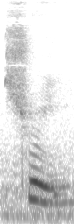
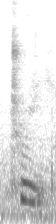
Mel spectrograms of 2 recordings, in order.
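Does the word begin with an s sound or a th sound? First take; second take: s sound; th sound. First: The word begins with an s sound. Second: The word begins with a th sound.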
